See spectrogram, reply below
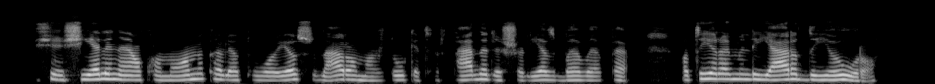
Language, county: Lithuanian, Vilnius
